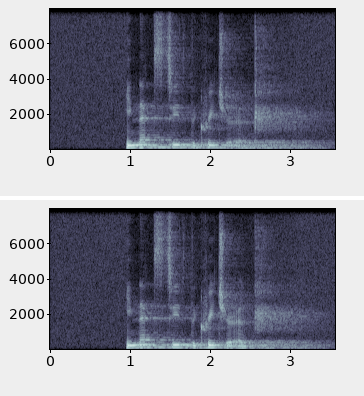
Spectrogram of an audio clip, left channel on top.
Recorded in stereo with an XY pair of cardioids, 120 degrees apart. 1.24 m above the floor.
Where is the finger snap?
35° left, 3 m.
